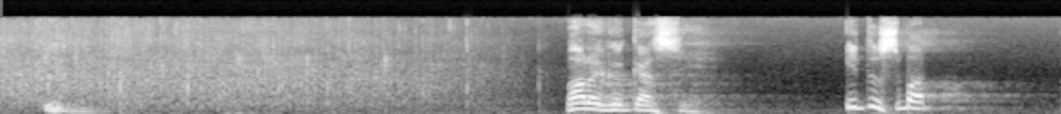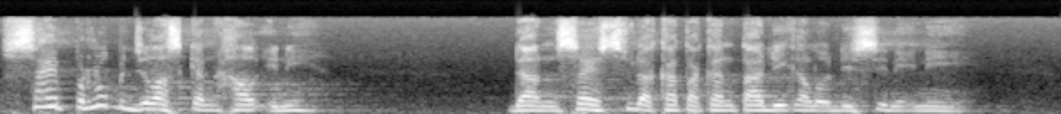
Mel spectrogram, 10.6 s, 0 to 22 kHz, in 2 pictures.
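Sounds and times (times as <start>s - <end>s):
large audience applauding: 0.0s - 2.7s
speech: 2.8s - 3.6s, 4.2s - 7.0s, 7.8s - 10.3s.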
